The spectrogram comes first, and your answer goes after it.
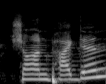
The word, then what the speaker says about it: Sean Pagden: Sean Pagden. Is that how? Is there? Yeah, Sean. Is that how I pronounce it? Absolutely. Sean did a wonderful job here.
